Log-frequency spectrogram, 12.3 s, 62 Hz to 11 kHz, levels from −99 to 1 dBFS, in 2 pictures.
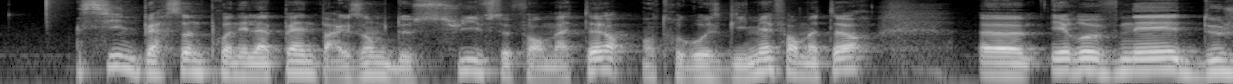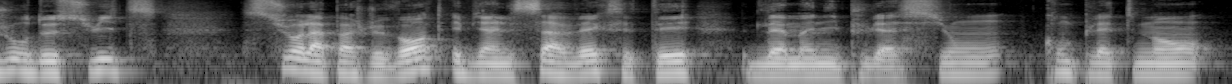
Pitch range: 105-140 Hz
